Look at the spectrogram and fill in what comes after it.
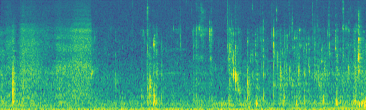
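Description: Two people chewing mouthfuls of soft, cheesy spaghetti squash, with faint scattered mouth smacks and small clicks over a low steady hum.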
